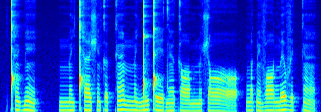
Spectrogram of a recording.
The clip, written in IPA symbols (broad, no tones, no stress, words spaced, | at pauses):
ǃʰɛ̃ɪ̯ɡ͡bẽ | mːɛ̃jǃʰæ ʃɛ̃kœkːæ̃ mːɛ̃jŋ͡ǃy ǃeːdɛ̃ə̯ kɑːmːœ̃ʃɑː | ŋɑk͡pẽvɑːŋ͡mɛʊ̯ vekːæ̃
